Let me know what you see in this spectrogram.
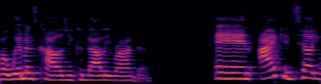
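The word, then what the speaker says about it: Rwanda: anything about East Africa or or people say Randa but it's actually pronounced correctly Rhonda if you don't know anything about Rhonda it's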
